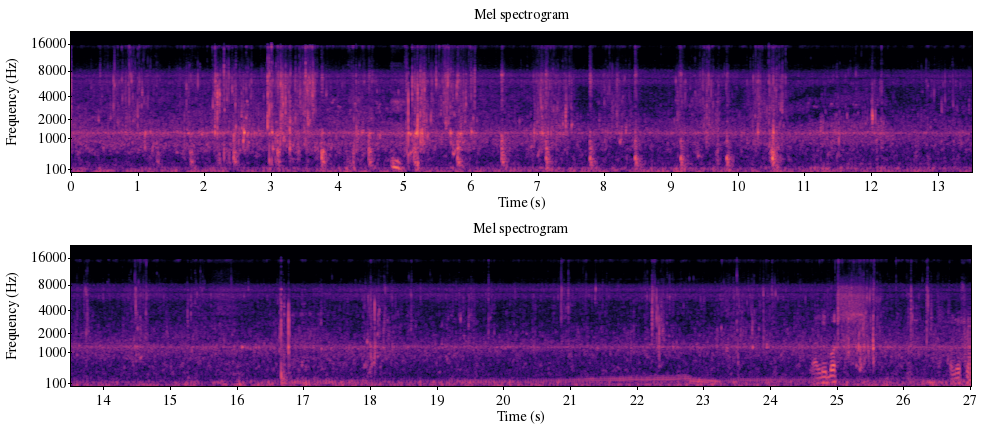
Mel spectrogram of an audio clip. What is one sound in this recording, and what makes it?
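Shallow water laps gently over pebbles.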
